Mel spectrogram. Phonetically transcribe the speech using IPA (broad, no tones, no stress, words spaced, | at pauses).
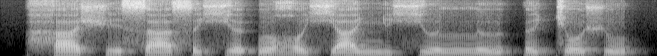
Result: ha ʃisasə çɘʔu ʁʷɘçaɲɘ çɯlːɯ | ɘcoʃu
